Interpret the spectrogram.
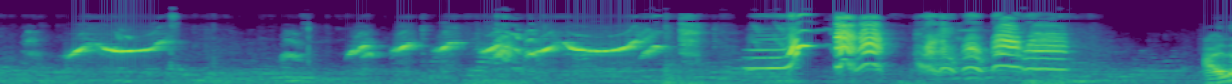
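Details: A pet rose-ringed parakeet talks, chattering "I love you baby" in high, squeaky talk-like phrases, then gives sharp rising squawks and whistles; faint background hum.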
